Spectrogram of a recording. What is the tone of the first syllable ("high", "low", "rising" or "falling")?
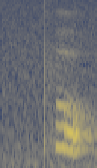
falling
